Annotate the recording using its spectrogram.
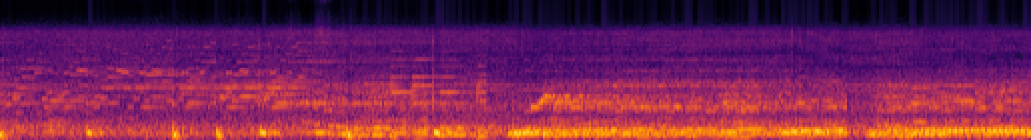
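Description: Light-show music playing from the built-in speaker of an Orchestra of Lights controller. About five seconds in the music turns fuller and steadier, with a brief dip about eight and a half seconds in.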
